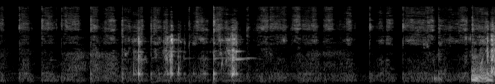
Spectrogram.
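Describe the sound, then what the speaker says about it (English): A spoon stirs a yeast mixture in a bowl for dinner rolls, making close, steady scraping and clinking strokes in an uneven rhythm with brief pauses, quiet, with no talking. "we're just going to give it a stir around"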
